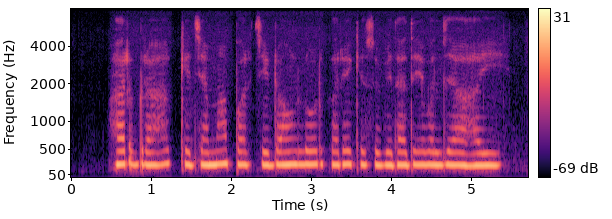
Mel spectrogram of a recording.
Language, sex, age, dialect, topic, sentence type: Magahi, female, 18-24, Western, banking, statement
